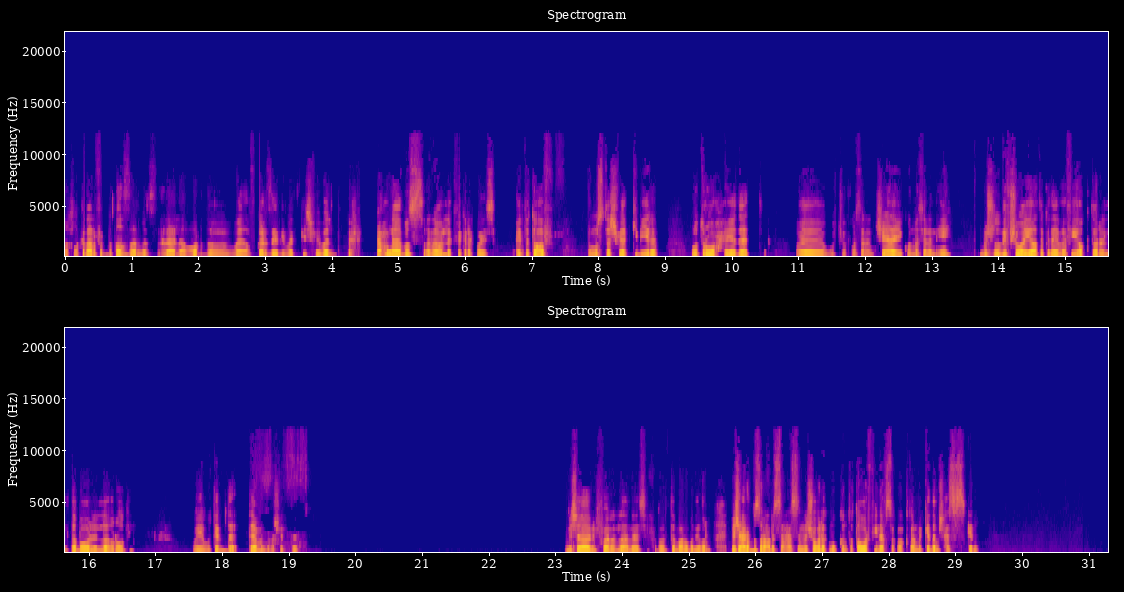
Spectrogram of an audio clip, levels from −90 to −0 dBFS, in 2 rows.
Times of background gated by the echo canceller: none

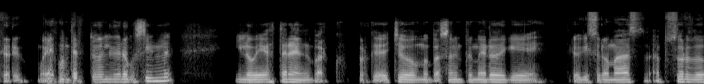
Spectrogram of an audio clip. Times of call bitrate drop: 0.49-5.51

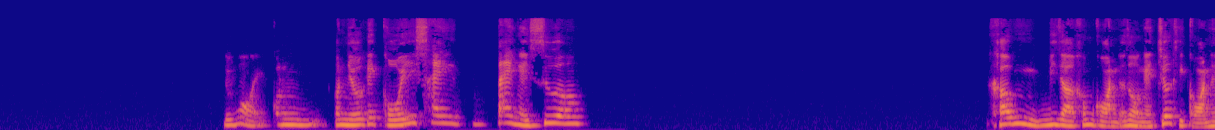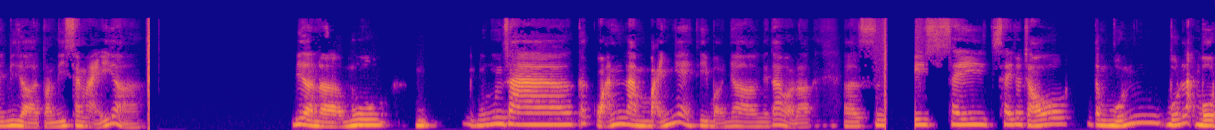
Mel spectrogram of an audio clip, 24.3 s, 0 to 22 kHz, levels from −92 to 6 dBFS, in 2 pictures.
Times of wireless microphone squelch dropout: 13.62-13.75, 20.75-21.56

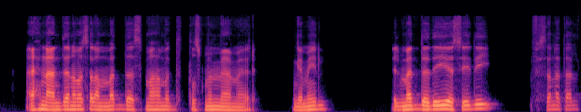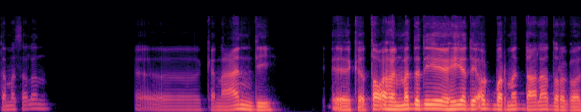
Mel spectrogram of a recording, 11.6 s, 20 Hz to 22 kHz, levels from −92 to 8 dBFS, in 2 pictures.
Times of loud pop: none

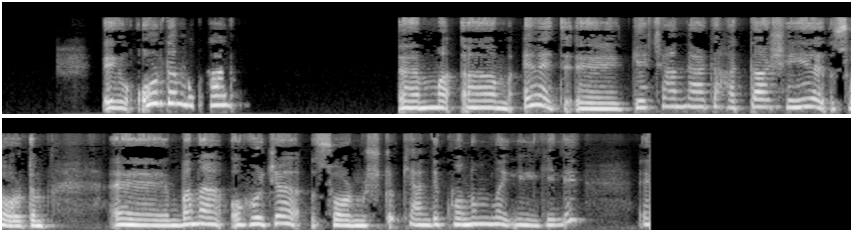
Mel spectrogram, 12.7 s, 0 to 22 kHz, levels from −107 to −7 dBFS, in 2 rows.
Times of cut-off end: 11.22-12.74

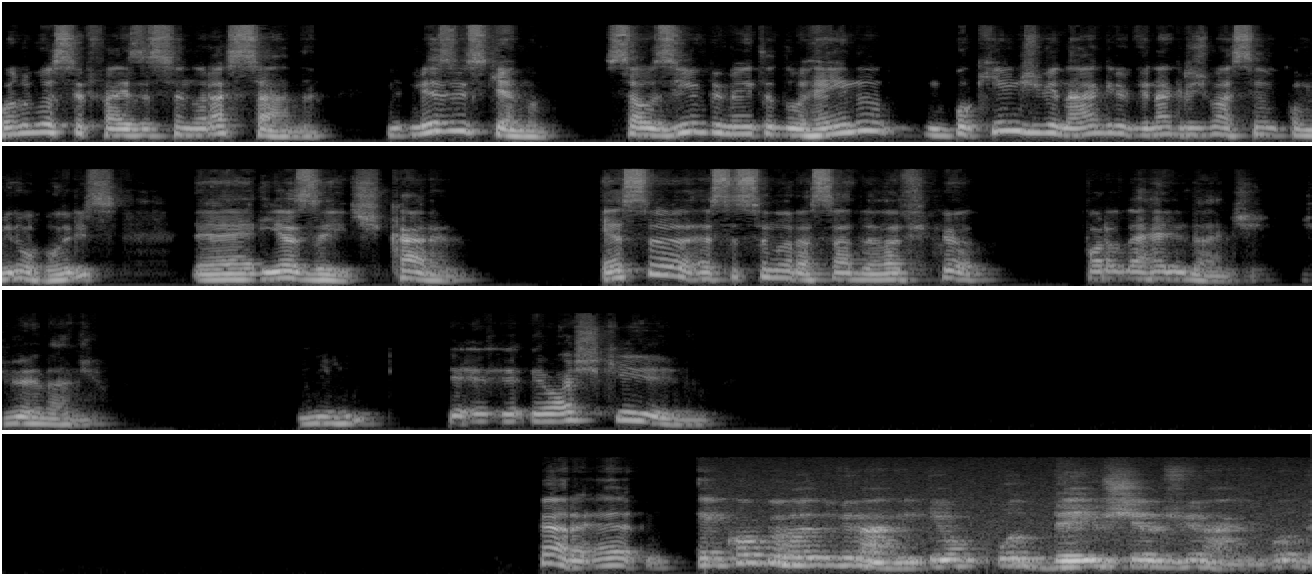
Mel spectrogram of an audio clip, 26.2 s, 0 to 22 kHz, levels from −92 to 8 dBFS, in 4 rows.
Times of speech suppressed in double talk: none

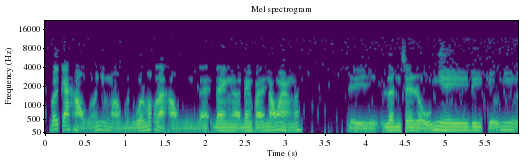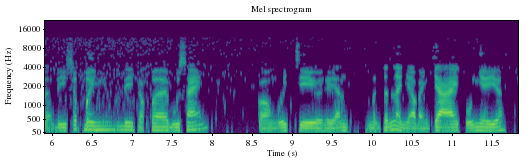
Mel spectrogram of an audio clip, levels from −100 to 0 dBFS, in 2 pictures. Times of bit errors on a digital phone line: none

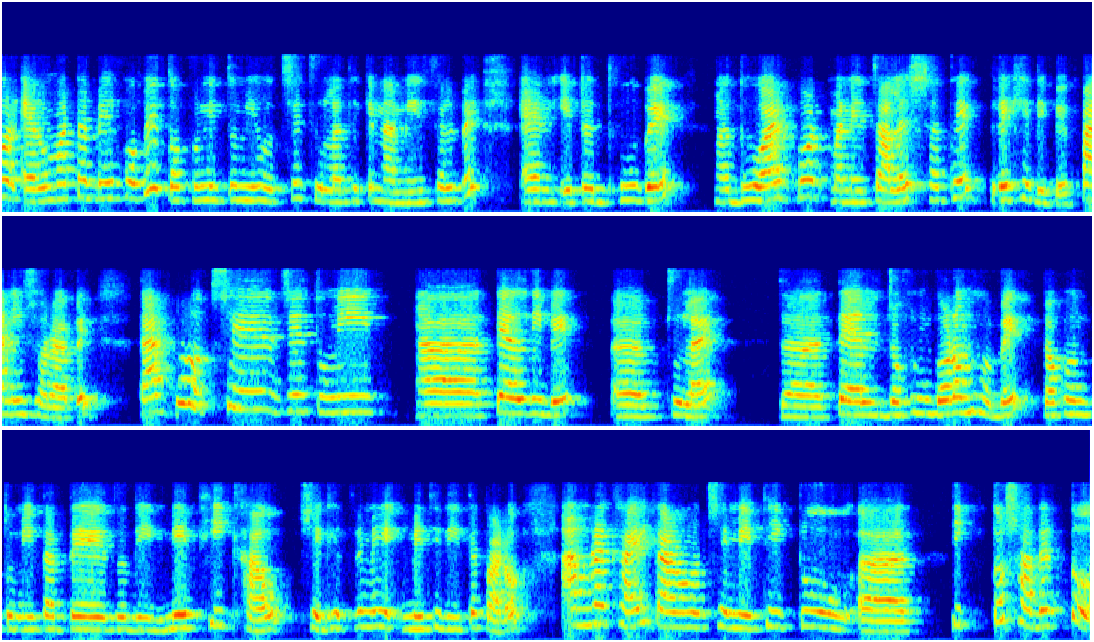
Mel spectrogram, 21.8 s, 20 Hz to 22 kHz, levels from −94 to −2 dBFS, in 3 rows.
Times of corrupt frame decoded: none

